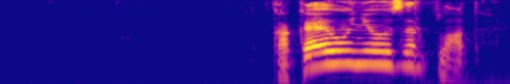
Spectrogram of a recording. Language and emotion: Russian, neutral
